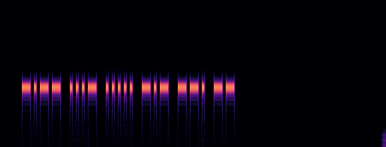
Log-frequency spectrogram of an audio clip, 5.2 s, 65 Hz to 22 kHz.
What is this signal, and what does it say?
Morse code, heard as a keyed tone, about 30 wpm, 700 Hz. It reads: YV5KGM
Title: DXCC-100 Call Signs - 6 Characters - Repeated 3x - 30wpm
